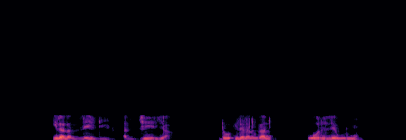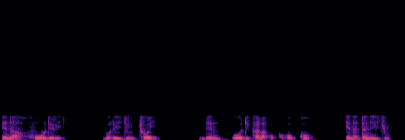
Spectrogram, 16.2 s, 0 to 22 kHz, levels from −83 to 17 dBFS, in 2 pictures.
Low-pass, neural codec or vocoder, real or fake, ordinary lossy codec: 7.2 kHz; none; real; AAC, 16 kbps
